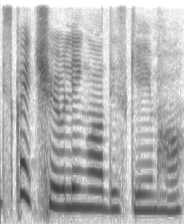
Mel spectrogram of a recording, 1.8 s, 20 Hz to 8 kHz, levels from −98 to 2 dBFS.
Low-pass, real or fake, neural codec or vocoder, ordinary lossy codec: 7.2 kHz; real; none; none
